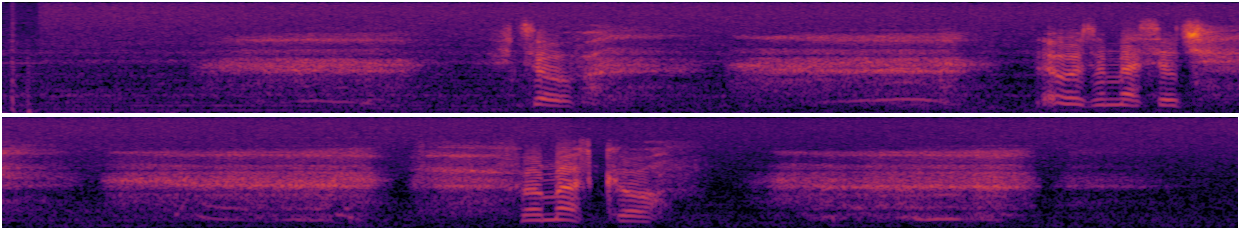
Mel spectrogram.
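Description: A person breathes loudly and rhythmically through a respirator mask.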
